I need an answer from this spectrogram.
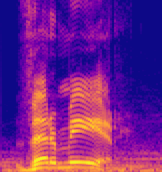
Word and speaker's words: Vermeer: I gotta pronounce that in the most Dutch way possible. Vermeer.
